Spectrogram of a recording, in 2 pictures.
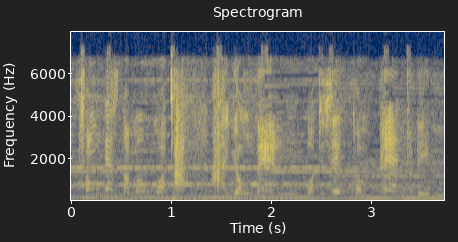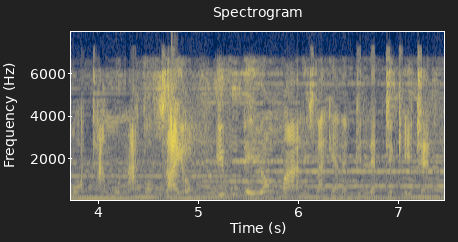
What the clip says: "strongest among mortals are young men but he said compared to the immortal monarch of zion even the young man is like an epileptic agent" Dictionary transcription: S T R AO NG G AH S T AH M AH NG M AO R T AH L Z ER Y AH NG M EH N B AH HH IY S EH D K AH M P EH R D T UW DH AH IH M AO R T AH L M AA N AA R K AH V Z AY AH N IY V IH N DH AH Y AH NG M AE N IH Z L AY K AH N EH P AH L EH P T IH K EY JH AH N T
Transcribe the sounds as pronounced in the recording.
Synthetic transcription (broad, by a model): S T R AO NG G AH S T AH M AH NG M AO T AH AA Y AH NG M EH N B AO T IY S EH K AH M P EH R D T UW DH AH M AO T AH M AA N AA K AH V Z AY AH N IY V IH N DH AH Y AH NG M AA N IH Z L AY K AH N EH P AH L EH P T IH K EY JH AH N T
